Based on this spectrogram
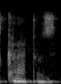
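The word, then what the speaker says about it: κράτος: Demo is a Greek word which basically means uh the people basically is pronounced as cratus in Greece which basically means uh power.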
